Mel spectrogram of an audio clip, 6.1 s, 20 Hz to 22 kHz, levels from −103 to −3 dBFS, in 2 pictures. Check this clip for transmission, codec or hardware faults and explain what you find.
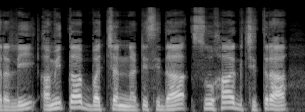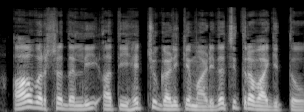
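One codec fault is present. At 5.46 s, pre-echo: a transform block spreads quantisation noise ahead of a sharp attack, giving about 19 ms of hiss before it and a smeared onset.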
